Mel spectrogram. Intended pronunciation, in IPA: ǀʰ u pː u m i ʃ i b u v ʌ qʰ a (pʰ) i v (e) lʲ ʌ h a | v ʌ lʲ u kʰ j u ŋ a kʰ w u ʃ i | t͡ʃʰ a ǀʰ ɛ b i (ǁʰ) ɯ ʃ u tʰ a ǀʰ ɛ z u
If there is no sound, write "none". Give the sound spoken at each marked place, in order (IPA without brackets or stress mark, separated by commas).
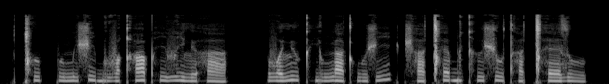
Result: pʰ, i, kʰ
